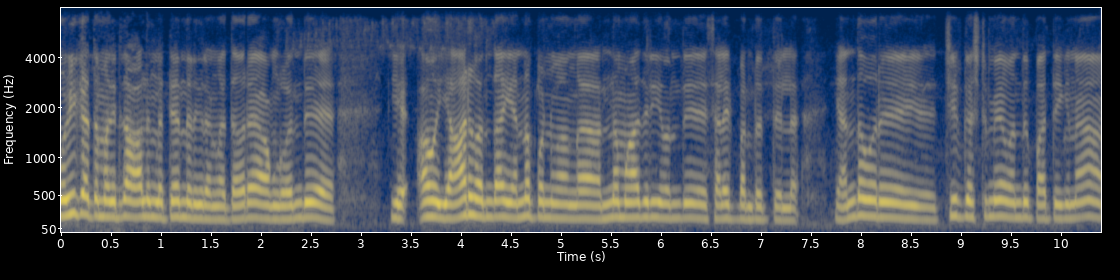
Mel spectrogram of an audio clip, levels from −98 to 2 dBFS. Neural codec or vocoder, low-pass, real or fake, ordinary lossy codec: none; 7.2 kHz; real; Opus, 24 kbps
